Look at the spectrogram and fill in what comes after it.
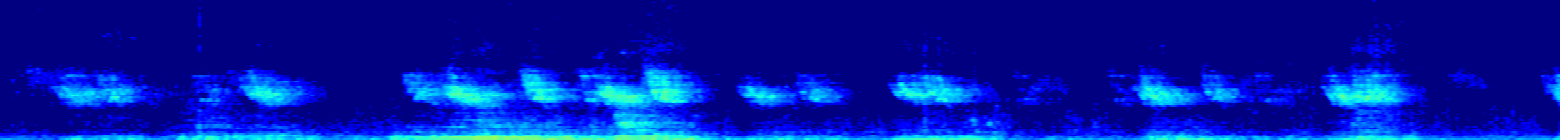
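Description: Small birds chirping faintly, many short high chirps in quick clusters, with a stretch of low muffled noise about two seconds in.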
